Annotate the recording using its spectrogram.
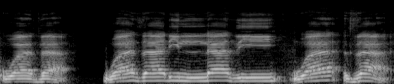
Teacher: Masa sebut huruf dzal, maka kita letakkan lidah di bawah gigi. Di bawah tempat gigi yang tajam ni.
